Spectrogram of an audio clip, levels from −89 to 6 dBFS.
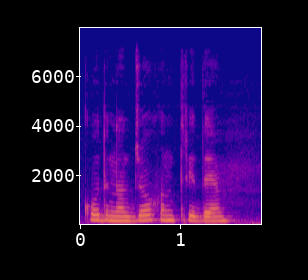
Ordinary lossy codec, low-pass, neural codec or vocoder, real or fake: none; 7.2 kHz; autoencoder, 48 kHz, 128 numbers a frame, DAC-VAE, trained on Japanese speech; fake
